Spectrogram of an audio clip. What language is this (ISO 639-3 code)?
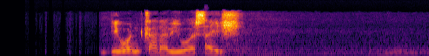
cat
